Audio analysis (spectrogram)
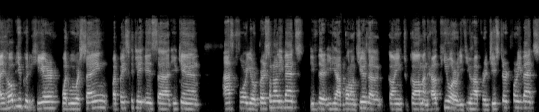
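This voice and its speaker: A man with a Spanish accent speaks at a high pitch. His intonation is fairly even and his pace fairly quick. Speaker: software presenter. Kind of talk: product demo.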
